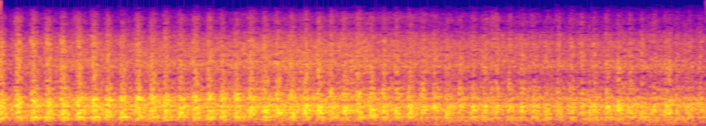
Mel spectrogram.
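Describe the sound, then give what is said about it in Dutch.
A steady rumbling drone of an idling train engine heard from inside a carriage of a connecting train heading south, with a faint rhythmic pulsing and no voices throughout. “We zitten nu in een aansluitende trein naar het zuiden en die heeft gewacht.”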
